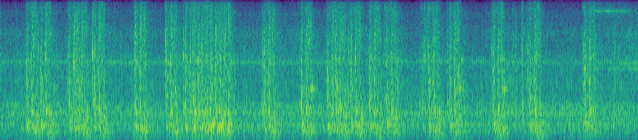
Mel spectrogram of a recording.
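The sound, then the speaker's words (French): A teletype machine, made up of keyboard, printer, paper-tape punch and paper-tape reader, prints in busy mechanical bursts, a rapid clattering chatter of striking keys with brief pauses between runs, fairly loud throughout. “Un télétype est composé de quatre parties distinctes: le clavier, l'imprimante, le perforateur de bande et le lecteur de bande papier.”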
